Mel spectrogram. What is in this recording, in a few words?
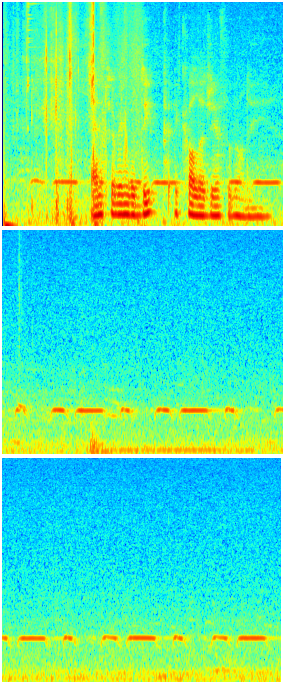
meditation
